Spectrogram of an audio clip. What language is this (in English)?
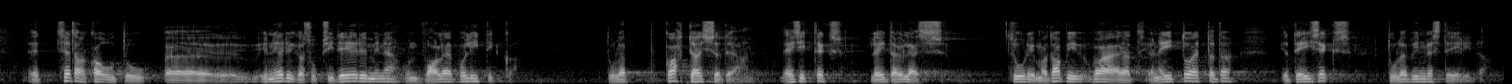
Estonian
